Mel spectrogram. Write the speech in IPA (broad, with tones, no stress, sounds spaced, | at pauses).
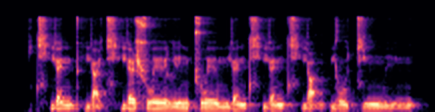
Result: t͡ɕʰ j ɛ˦ n pʰ j ä̰˨˩ t͡ɕʰ j ɛ˥˨ ʂ w e˥˨ ɪ̯ l i˦ n ʈ͡ʂ w e˦ ɪ̯ m j ɛ˨˦ n t͡ɕʰ j ɛ˨˦ n t͡ɕʰ j ɑ̰˨˩ ŋ p j o˥˨ ʊ̯ t͡ɕ i˦ ŋ m ḭ˨˩ n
